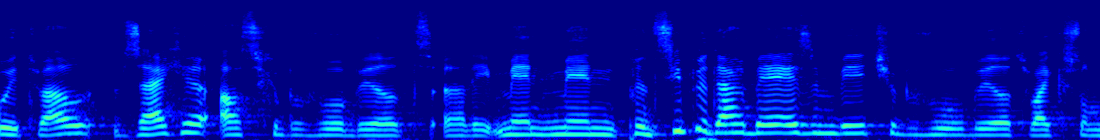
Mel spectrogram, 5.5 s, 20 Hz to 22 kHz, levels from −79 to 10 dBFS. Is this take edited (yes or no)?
no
